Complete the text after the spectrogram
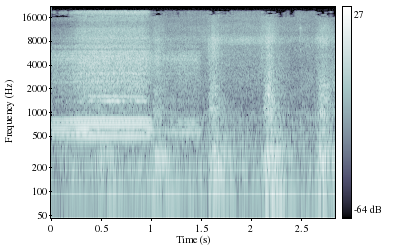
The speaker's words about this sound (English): After the final man arrived, the conductor gave his formal "all aboard," and the train chugged away from the station.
